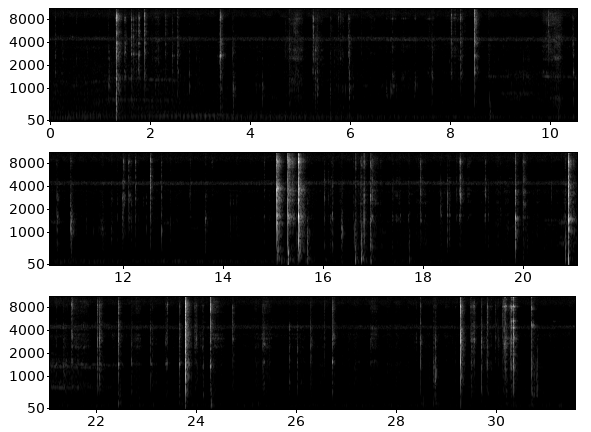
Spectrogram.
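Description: Irregular metal clicks and taps of a screwdriver working at the spring-loaded shoes of a Honda Vario scooter's centrifugal CVT clutch, with a quick cluster of sharp clatters about halfway through.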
